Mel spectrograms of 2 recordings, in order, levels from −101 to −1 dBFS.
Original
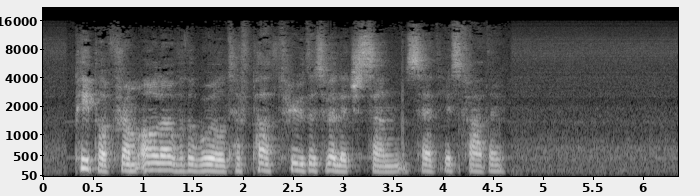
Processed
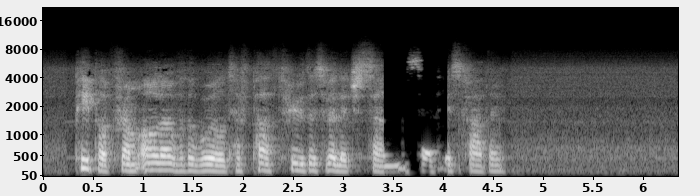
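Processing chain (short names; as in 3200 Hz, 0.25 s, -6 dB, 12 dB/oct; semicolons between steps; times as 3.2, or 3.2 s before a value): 3.4–4.05 spectral contrast raised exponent 3.6; Chebyshev band-pass 100–5000 Hz, order 5; gain +4.5 dB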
